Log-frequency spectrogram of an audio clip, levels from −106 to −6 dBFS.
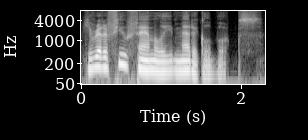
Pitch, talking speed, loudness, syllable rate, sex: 125 Hz, 180 wpm, -18 LUFS, 5.1 syllables/s, male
